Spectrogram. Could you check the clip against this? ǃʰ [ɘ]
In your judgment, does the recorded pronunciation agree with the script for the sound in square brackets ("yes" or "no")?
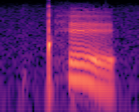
no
